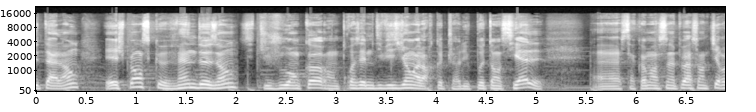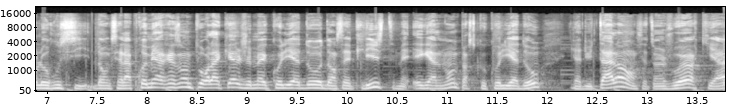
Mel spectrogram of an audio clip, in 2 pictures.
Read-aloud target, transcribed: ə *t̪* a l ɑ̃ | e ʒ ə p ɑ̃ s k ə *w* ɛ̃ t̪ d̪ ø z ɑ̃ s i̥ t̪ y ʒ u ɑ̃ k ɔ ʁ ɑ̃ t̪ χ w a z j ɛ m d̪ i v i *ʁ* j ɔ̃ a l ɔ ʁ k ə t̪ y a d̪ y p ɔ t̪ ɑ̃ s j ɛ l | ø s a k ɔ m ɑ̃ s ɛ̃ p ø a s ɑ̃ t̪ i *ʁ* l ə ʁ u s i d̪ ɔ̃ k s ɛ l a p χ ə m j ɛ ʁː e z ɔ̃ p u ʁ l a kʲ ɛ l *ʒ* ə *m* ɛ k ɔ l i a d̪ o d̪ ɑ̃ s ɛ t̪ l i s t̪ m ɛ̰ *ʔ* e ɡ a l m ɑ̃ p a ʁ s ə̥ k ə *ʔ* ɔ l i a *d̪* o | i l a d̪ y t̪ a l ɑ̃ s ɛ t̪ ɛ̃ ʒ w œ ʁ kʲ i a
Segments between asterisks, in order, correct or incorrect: correct, incorrect: v, incorrect: z, correct, correct, correct, correct, incorrect: k, correct

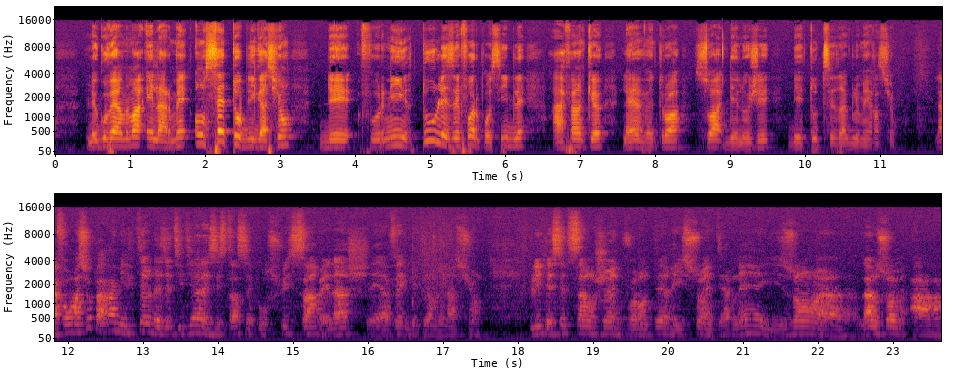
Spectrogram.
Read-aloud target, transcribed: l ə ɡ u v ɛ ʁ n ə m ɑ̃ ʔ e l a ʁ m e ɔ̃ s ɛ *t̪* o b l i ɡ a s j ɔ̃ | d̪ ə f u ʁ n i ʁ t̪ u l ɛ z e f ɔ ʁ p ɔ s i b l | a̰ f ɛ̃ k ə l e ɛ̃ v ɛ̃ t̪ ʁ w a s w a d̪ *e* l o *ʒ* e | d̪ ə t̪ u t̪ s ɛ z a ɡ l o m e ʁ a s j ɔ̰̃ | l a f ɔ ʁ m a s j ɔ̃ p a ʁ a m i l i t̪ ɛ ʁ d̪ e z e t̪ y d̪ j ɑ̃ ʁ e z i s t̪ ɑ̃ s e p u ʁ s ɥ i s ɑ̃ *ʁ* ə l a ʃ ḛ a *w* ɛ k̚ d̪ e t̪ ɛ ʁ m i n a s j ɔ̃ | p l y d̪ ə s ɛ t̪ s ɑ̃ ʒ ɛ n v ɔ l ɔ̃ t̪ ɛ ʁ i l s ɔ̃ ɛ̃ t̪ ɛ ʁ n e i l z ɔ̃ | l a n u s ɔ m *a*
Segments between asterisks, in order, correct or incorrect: correct, correct, correct, correct, incorrect: v, correct

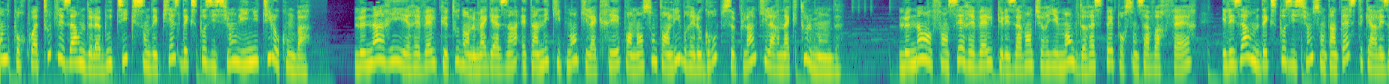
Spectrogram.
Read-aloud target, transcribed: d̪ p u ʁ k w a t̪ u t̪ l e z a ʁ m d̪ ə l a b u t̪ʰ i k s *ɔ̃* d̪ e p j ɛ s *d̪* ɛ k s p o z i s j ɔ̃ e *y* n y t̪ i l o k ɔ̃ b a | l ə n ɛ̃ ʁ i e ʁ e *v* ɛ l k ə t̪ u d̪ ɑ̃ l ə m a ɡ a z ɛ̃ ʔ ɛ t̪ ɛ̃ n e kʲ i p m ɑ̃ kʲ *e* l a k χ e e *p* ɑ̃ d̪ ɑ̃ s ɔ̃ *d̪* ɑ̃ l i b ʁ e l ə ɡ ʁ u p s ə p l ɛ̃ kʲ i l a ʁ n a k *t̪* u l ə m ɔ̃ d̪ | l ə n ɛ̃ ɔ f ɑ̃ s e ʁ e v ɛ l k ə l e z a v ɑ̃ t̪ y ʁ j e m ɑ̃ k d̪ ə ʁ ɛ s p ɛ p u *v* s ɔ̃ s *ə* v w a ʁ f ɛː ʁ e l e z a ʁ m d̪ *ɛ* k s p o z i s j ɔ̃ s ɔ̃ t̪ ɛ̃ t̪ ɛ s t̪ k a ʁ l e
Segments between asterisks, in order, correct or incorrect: correct, correct, incorrect: i, correct, incorrect: i, correct, incorrect: t̪, correct, incorrect: ʁ, incorrect: a, correct

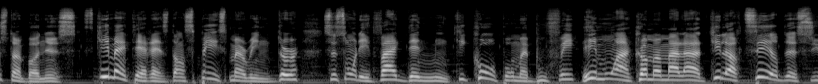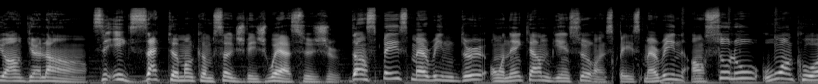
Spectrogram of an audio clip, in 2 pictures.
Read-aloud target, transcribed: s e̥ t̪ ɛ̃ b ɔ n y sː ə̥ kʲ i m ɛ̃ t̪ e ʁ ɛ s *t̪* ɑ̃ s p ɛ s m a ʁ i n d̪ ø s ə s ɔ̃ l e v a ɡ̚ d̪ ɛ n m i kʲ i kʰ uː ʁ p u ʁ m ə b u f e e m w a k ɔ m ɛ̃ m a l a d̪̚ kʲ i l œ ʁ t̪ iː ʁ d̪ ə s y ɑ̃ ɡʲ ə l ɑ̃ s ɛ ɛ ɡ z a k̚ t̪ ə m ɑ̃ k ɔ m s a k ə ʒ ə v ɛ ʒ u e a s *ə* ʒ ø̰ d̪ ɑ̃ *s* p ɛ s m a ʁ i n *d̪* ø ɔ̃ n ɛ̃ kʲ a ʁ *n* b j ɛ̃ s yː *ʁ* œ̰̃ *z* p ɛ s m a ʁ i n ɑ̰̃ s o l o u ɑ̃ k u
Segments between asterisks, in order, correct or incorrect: incorrect: d̪, correct, correct, correct, correct, correct, incorrect: s

